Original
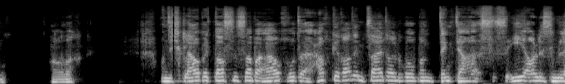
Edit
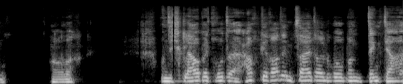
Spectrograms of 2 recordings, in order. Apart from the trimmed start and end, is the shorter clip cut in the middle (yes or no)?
yes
